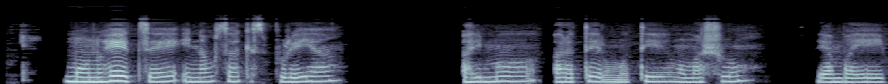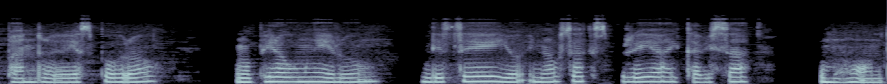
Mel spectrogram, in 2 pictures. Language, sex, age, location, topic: Kinyarwanda, female, 25-35, Nyagatare, agriculture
